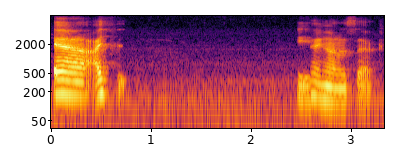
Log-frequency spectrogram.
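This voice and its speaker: A man's voice: a little high, expressive, takes it slowly, vocal fry, bright, forceful tone. A man casually co-streaming a video game, commenting and reading lines aloud.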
